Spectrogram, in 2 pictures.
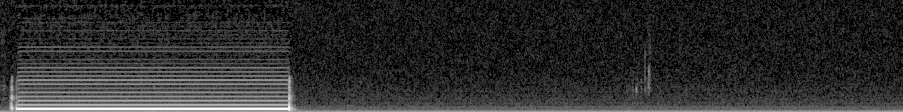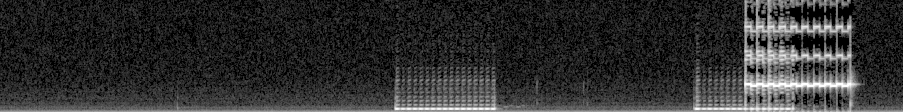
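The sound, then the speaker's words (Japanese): A telephone tone plays through a speakerphone for about three seconds as a call to the L Shop is placed from a phone's phone book. After a long quiet stretch with a low hum, shorter ringing tones return, ending in a brighter, louder electronic beep. No one speaks. “それではこの L ショップの方に電話をかけてみましょう。スピーカーフォンを押してみます。”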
